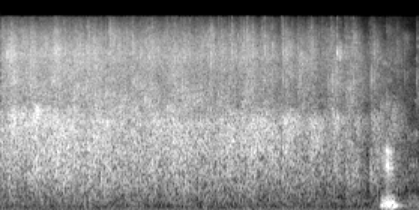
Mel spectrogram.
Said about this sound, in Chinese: 我们拍手谢谢他。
